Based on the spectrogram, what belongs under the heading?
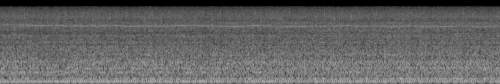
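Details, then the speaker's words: V8 holding a smooth, steady idle at about 600 rpm with no miss, tick or hunting, immediately after installing an H-Tech MAF extension cord, before a 10–12 mile relearn. "okay okay here's your idle smooth as glass about 600 RPM this is immediately after installation"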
